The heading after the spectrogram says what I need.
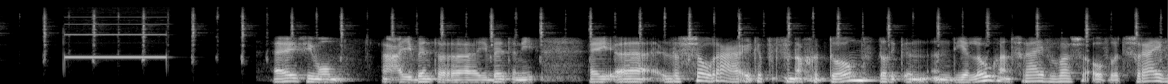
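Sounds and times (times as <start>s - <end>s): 
voicemail greeting beep: 0.6s - 1.8s
speech: 2.6s - 11.6s.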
